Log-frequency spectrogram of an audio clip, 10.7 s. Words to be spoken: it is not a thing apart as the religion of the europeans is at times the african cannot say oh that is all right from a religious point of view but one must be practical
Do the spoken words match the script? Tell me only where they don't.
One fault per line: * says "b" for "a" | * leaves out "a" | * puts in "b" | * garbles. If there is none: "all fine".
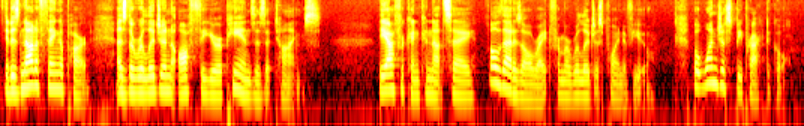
* says "off" for "of"
* says "just" for "must"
